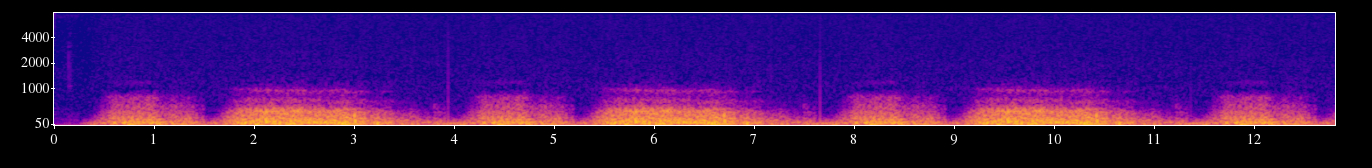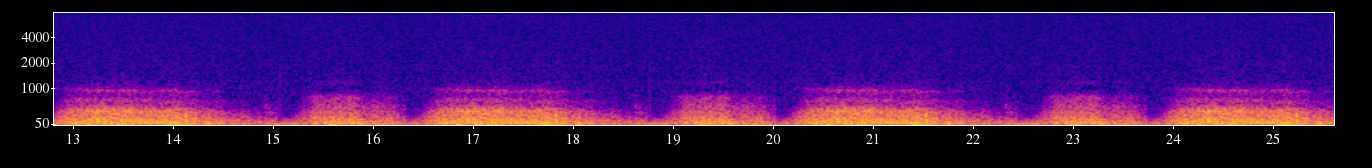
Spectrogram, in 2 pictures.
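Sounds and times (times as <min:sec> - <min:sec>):
amphoric breathing of a patient with a large left lung abscess: 0:00.0 - 0:25.6.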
